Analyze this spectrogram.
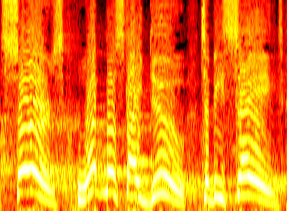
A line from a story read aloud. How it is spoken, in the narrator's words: the Philippian jailer embraced when he cried out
